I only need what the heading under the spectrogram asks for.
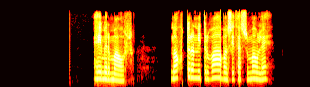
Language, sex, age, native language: Icelandic, female, 40-49, Icelandic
